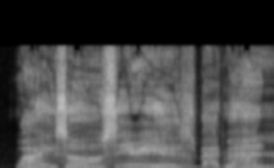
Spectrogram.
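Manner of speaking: very slow, sing-song, swooping villain drawl. Showing chat a Heath Ledger Joker impression: Heath Ledger Joker impression. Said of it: "Here's my Heath Ledger Joker".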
